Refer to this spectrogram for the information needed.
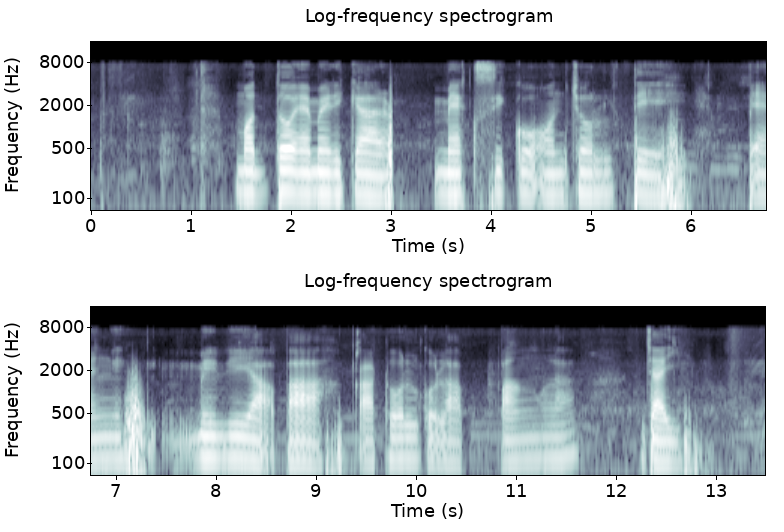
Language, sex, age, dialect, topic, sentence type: Bengali, male, 18-24, Rajbangshi, agriculture, statement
